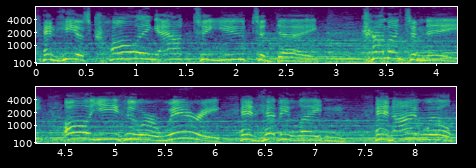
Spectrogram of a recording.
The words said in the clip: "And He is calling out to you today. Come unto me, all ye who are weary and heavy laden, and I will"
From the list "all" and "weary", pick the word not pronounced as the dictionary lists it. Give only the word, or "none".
none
